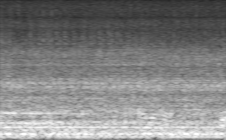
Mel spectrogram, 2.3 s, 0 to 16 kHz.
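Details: Consul CWE15 washing machine after repair of a very loud noise, safety lock refitted and machine cleaned; steady, even low hum with a faint tone above it, drain pump running normally.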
